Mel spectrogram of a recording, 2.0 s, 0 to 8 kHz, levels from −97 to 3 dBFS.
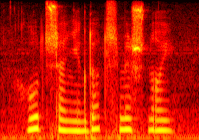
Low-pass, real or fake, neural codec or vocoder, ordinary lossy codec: none; real; none; none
